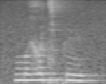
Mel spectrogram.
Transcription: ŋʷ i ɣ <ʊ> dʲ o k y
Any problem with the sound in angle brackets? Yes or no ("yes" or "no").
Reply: no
